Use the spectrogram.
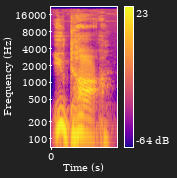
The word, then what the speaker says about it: Eutaw: And it's not spelled Utah like the state, it's spelled E-U-T-A-W, Utah.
